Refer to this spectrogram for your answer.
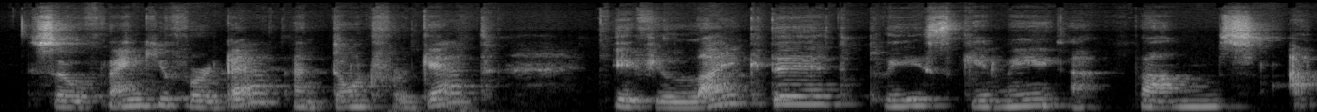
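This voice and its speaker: A woman speaks slowly at a medium pitch, her voice somewhat breathy and her pace fairly slow. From Switzerland. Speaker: tarot reader and singer. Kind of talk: tarot reading. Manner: halting, searching for words.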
